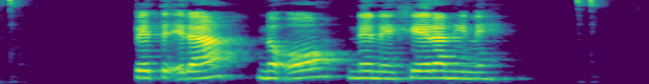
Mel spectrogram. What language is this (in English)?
Huarijio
